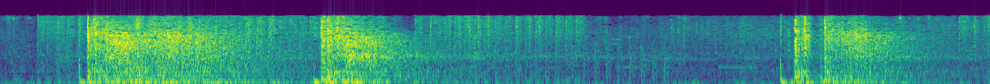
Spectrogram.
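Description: Bursts of gunfire and turret shooting in The Division, loud and close, with three heavy volleys rising sharply and trailing off into continuous firing between them.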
